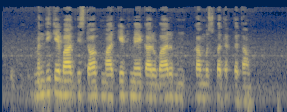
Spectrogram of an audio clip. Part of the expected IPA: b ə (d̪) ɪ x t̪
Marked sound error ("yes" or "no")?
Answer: yes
